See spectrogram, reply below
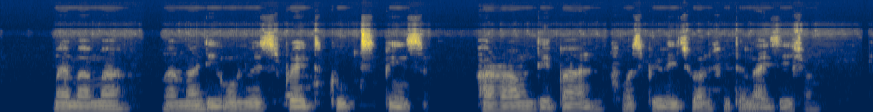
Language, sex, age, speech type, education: Nigerian Pidgin, male, 30-45, spontaneous, tertiary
